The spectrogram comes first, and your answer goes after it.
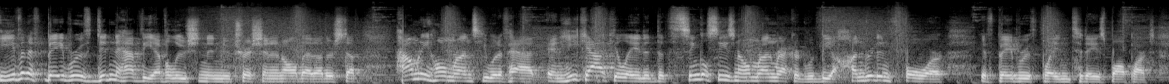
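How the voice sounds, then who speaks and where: Over music in the background and with audible room echo, a man talks at a fairly quick pace in a fairly high pitch, his intonation lively and his loudness very even. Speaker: YouTube show host. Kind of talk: casual monologue about sports rankings. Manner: conversational.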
